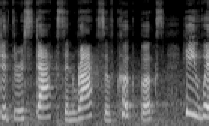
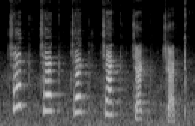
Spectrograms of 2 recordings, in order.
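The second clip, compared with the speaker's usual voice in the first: checks fading out; 8 semitones higher than usual. Acted. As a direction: tick them off, then let them trail away.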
